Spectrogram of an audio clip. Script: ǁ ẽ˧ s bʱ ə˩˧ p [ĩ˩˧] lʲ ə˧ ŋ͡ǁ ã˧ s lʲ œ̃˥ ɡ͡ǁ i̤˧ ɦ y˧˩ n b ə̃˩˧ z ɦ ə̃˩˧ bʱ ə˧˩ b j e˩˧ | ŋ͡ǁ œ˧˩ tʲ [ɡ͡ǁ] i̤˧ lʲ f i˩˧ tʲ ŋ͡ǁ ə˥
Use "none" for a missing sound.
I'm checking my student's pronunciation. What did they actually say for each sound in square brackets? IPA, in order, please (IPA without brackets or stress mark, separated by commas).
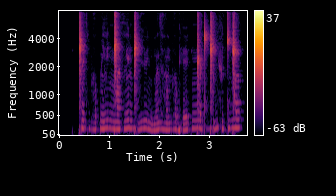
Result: ĩ˩˧, ɡ͡ǁ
